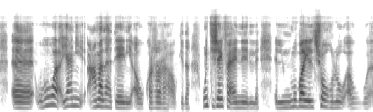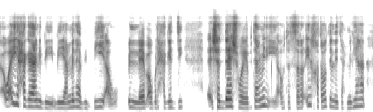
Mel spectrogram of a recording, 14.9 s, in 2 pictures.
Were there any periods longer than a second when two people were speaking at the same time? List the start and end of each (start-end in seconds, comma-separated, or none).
none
